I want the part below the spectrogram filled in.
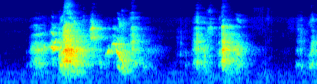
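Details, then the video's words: Female pet cockatoo making odd, ghostly noises: a raspy, breathy screech-like burst followed by shorter harsh rasping calls, then a brief pause and two more grating, broadband calls. The room is otherwise quiet. "Cockatoo makes noises like she's haunted!"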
